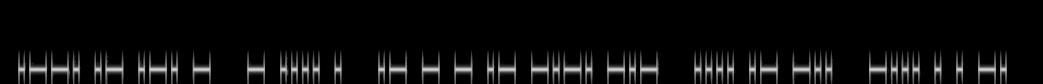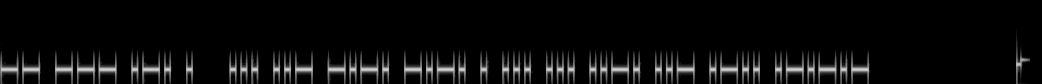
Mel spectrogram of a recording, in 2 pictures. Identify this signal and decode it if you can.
Morse code, heard as a keyed tone, about 22 wpm, 700 Hz. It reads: PART THE ATTACK HAD BEEN MORE SUCCESSFUL.
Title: Sentences from Top 1500 Words 22wpm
